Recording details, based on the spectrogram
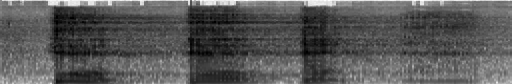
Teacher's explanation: Ha ini harus dari tenggorokan paling bawah.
